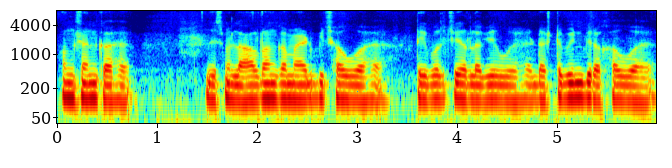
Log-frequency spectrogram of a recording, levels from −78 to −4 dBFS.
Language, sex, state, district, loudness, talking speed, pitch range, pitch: Hindi, male, Chhattisgarh, Raipur, -14 LUFS, 210 wpm, 115-125 Hz, 120 Hz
